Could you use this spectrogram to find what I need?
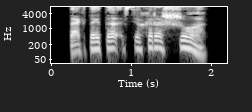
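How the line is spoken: Sad sigh. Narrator (Russian): грустно вздохнул я

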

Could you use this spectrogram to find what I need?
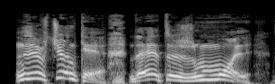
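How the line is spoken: Declaring, nasty laugh. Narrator (Russian): заявил Пушкарев и противно засмеялся

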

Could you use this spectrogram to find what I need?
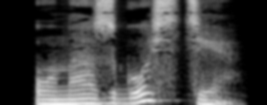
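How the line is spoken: Whisper. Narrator (Russian): шепнул он

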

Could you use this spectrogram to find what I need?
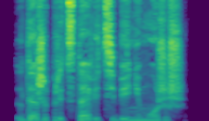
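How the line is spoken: Very quiet. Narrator (Russian): проговорила совсем тихо

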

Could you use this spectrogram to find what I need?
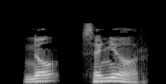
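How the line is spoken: Plain answer. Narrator (Spanish): me contestó María

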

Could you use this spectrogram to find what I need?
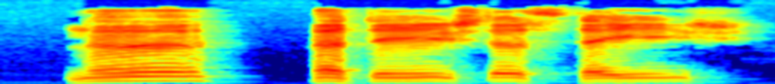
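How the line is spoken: Menacing. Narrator (Russian): грозно насупил брови

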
